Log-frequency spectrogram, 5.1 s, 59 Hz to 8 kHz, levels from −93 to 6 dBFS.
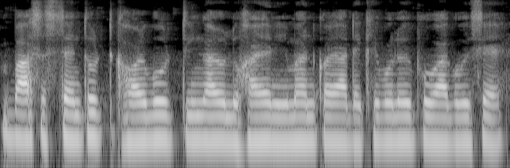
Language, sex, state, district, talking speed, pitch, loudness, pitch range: Assamese, male, Assam, Sonitpur, 140 wpm, 130 Hz, -17 LUFS, 130-140 Hz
